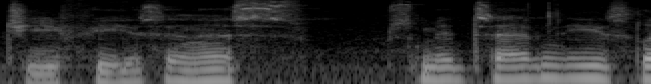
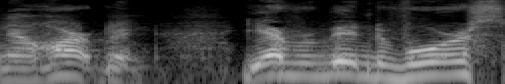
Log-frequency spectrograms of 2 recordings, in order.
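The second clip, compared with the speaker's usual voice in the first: very loud, put-on growly tough-guy voice; 3 semitones higher, 10 dB louder than usual. Retelling what a man said when they first met, imitating a growly voice. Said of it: "his voice was all growly".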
